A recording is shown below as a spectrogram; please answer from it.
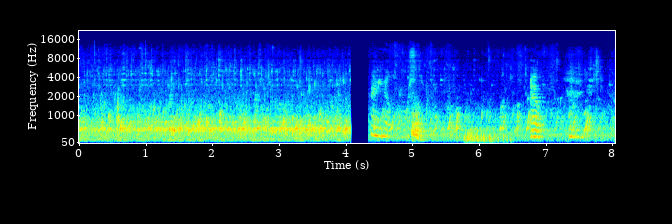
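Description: Dry ice bubbling in a bowl of warm soapy water, a steady churning of gas through the water that cuts out briefly a little after four seconds in, then comes back less even.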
